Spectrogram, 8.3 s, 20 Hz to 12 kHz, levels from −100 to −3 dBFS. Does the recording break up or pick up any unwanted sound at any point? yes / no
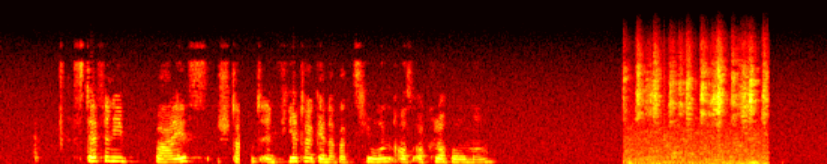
yes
